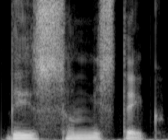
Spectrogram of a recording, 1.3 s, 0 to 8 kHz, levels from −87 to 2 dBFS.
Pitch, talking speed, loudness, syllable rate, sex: 95 Hz, 190 wpm, -18 LUFS, 6.8 syllables/s, male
